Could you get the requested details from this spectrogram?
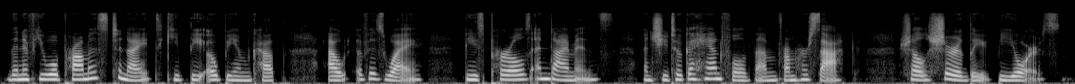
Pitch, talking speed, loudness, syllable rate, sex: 215 Hz, 190 wpm, -19 LUFS, 4.9 syllables/s, female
